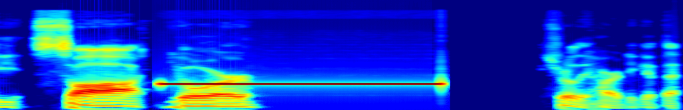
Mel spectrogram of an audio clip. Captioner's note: oud beeping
